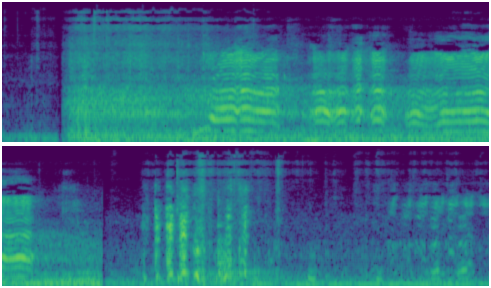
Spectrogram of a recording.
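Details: Male Nigerian Dwarf goat on a ranch, controlling his herd: wavering, quavering screams lasting over two seconds, buried in heavy rustling and broadband noise, followed by a clattering burst of knocks.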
